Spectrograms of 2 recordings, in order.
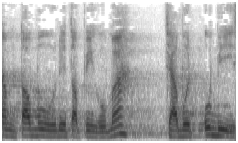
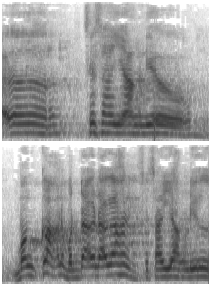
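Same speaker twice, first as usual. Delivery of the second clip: a hint of a pleading wife, raised pitch; beaten wife's voice; 7 semitones higher than usual. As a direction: plead like a battered wife who still loves him. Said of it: "dia kata".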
